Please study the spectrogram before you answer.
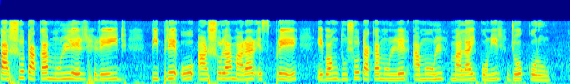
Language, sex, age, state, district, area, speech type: Bengali, female, 18-30, West Bengal, Kolkata, urban, read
